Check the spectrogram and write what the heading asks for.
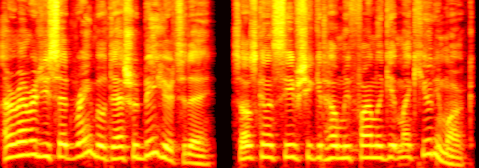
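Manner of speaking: high, fast and eager; high, fast filly explaining her plan. A narrator's reading. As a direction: rush it out like an excited kid. Scootaloo explains eagerly to friend.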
